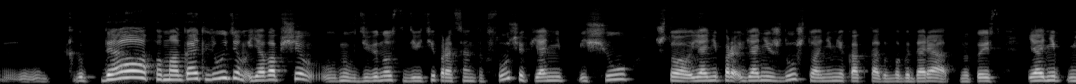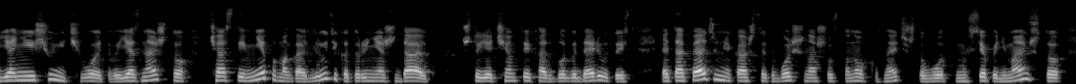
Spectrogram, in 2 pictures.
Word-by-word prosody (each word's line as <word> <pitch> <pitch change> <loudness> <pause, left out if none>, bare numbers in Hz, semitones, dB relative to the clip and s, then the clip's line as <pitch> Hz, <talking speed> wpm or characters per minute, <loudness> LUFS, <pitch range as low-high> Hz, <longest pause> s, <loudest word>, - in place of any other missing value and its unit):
м, 130 +3 -14 0.2
к 170 - -5
да, 295 - +8
помогать 230 +1 +3
людям 280 0 +2
я 190 +2 +3
вообще, 215 +4 +4
у 150 -8 -9
ну, 180 - -3
в 150 - -8
99% 160 -2 -4
случаев 225 0 -3
я 170 0 +1
не 180 0 -3
п - - -33
ищу, 225 +8 -4 0.2
что 170 -4 +2
я 175 +3 +4
не 185 +1 -2
пра 185 +1 +2
я 180 +2 +1
не 190 -1 -1
жду, 195 +8 -3
что 225 -7 -5
они 155 +1 -3
меня 170 0 -4
как-то 155 0 -1
отблагодарят. 145 +2 -1
Ну, 140 - -8
то 160 - -2
есть 160 0 -2 0.3
я 180 +1 +6
не 185 -1 -1
я 170 +3 +2
не 195 +1 +2
ищу 200 +4 -3
ничего 160 -4 -2
этого. 140 -1 -5
Я 165 +3 +2
знаю, 185 +7 -2
что 165 -8 -3 0.2
часто 185 -2 0
и - - -1
мне 240 +10 +2
помогают 145 - -2
люди, 250 - -1
которые 160 -1 -3
не 160 0 -4
ожидают, 155 -1 +3 0.3
что 165 - -3
я 155 0 +2
чем-то 170 +2 -4
их 165 0 -7
отблагодарю. 155 +4 +1
То - - -4
есть, 140 0 -6 0.2
это 165 +2 +2
опять 205 +7 +7
же, 235 - -2
мне 180 -5 -3
кажется, 165 0 -1
это 145 -1 -7
больше 170 0 -2
наша 155 0 -6
установка. 155 -1 -7
Знаете, 170 +6 -6
что 140 - -6
вот 150 +1 -2
мы 145 0 -6
все 165 +5 +1
понимаем, 150 - -1
что 155 -11 -2
170 Hz, 200 wpm, -24 LUFS, 155-195 Hz, 0.3 s, да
